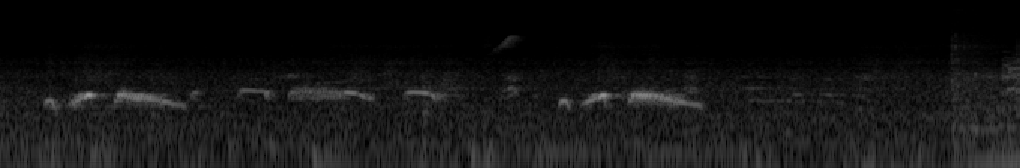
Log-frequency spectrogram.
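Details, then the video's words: Spotted dove used as a decoy, cooing to provoke wild rival doves into a contest, in the thổ voice style. Low, mellow cooing phrases come in short clustered bursts, with a quiet outdoor background and a brief faint chirp. "Chim Cu Mồi Tiếng Kích Hiệu Quả- cu gù đấu với bổi"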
